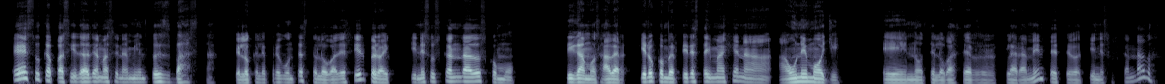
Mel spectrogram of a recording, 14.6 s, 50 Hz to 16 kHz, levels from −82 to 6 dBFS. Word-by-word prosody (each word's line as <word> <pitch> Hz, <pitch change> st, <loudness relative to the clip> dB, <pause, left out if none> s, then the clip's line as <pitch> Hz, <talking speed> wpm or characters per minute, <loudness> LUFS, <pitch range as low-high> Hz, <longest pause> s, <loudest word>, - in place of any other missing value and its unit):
es 225 Hz, +4 st, +6 dB
su 210 Hz, -, -4 dB
capacidad 65 Hz, -, +3 dB
de -, -, -1 dB
almacenamiento 120 Hz, -, -3 dB
es 120 Hz, -4 st, -2 dB
basta, 110 Hz, +1 st, -7 dB, 0.2 s
que -, -, -2 dB
lo 100 Hz, 0 st, +2 dB
que 115 Hz, -, -13 dB
le 105 Hz, -1 st, -9 dB
preguntes 110 Hz, -1 st, -7 dB
te 110 Hz, -, -6 dB
lo 100 Hz, -2 st, +1 dB
va 100 Hz, -, 0 dB
a -, -, 0 dB
decir, 185 Hz, -, -1 dB
pero -, -, +4 dB
ahí 105 Hz, -1 st, -1 dB, 0.2 s
tiene 120 Hz, +1 st, -2 dB
sus 130 Hz, +1 st, -8 dB
candados 140 Hz, +1 st, +3 dB
como, 105 Hz, -6 st, -6 dB, 0.6 s
digamos, 115 Hz, -4 st, +4 dB
a 105 Hz, +1 st, +4 dB
ver, 105 Hz, -3 st, +4 dB
quiero 145 Hz, +2 st, +5 dB
convertir 130 Hz, +1 st, +2 dB
esta 135 Hz, 0 st, -1 dB
imagen 135 Hz, +2 st, -2 dB
a 110 Hz, -5 st, -4 dB
a 100 Hz, +1 st, -7 dB
un 125 Hz, +5 st, +6 dB
emoji. 115 Hz, -9 st, +3 dB, 0.5 s
Eh, 100 Hz, -1 st, -1 dB
no 95 Hz, -1 st, -4 dB
te 100 Hz, 0 st, -9 dB
lo 90 Hz, 0 st, -4 dB
va 95 Hz, -, -3 dB
a -, -, -7 dB
hacer 95 Hz, -1 st, -4 dB, 0.4 s
claramente, 105 Hz, -, -5 dB
pero 95 Hz, -2 st, -9 dB
tiene 95 Hz, -1 st, -10 dB
sus -, -, -33 dB
candados. 140 Hz, -, -11 dB
115 Hz, 190 wpm, -24 LUFS, 100-130 Hz, 0.6 s, es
